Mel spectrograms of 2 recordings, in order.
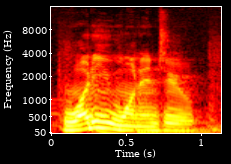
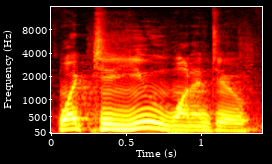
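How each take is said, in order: First: 'Do you' is reduced and blended into one sound. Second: 'Do you' is said fully as two clear words. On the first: The speaker calls it right. "We say" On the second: The speaker calls it wrong. "we don't say"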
